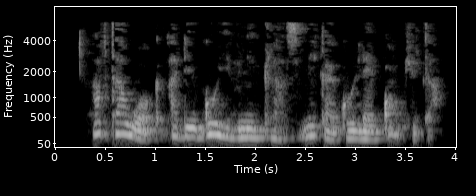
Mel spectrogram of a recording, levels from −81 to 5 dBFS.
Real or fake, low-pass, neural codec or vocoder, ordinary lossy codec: real; 7.2 kHz; none; MP3, 24 kbps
